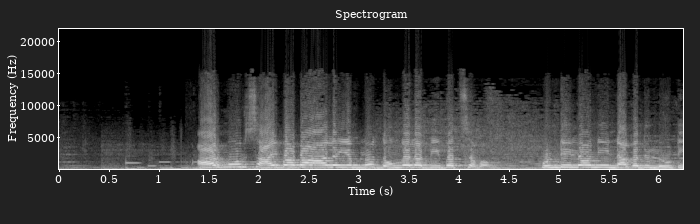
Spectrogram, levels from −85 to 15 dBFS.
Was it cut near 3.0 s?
no; 1 cut; at 1.1 s

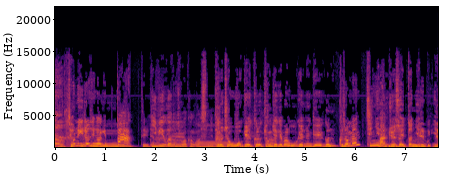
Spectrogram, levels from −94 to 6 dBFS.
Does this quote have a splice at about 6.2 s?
yes; 1 cut; at 6.2 s

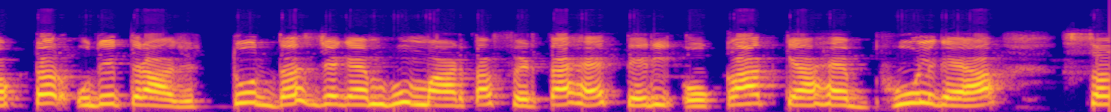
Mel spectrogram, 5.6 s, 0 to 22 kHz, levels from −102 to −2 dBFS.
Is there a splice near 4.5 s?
no; 0 cuts

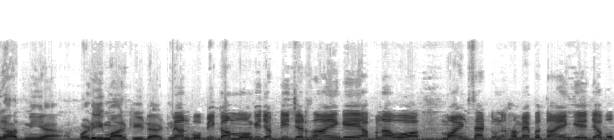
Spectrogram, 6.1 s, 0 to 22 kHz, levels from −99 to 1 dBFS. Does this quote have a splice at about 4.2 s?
no; 1 cut; at 1.7 s

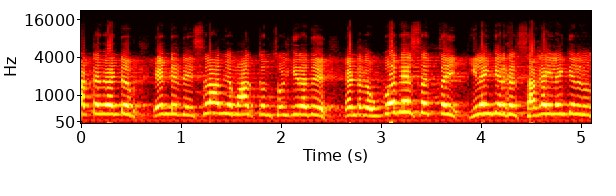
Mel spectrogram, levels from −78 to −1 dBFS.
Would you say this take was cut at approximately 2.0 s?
no; 1 cut; at 3.8 s

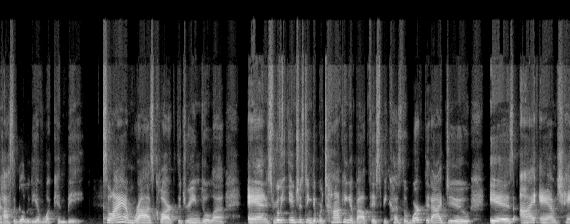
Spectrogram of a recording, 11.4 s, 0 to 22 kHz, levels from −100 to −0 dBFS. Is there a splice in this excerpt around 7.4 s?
no; 1 cut; at 2.1 s

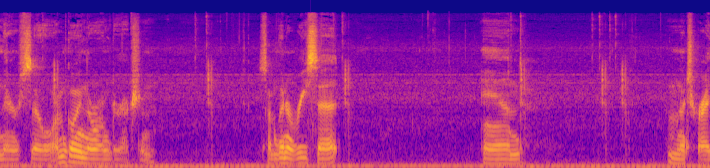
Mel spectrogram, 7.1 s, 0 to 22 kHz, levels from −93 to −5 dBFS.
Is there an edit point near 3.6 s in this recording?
yes; 1 cut; at 3.6 s

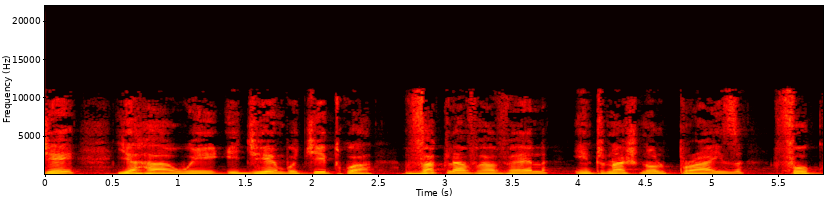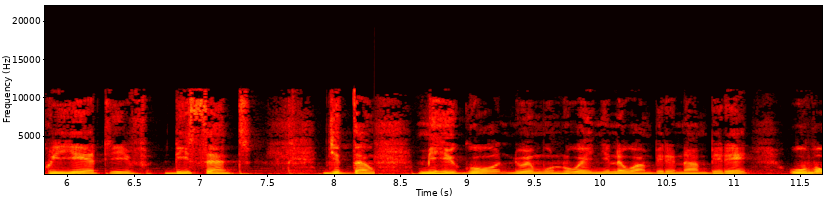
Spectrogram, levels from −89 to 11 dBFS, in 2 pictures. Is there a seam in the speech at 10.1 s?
no; 1 cut; at 8.3 s

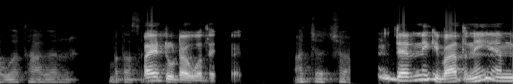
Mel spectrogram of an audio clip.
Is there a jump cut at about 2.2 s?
no; 1 cut; at 3.5 s

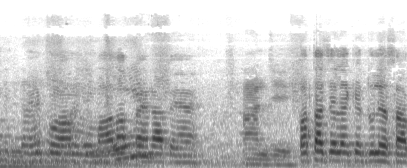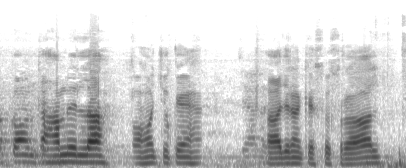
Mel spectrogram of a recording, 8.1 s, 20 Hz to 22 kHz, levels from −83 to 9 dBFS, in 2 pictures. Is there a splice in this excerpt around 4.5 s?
yes; 3 cuts; at 4.5 s, 5.4 s, 6.2 s

